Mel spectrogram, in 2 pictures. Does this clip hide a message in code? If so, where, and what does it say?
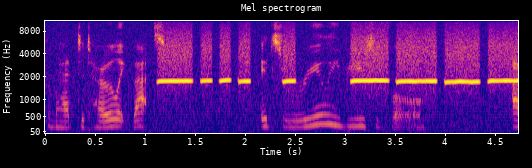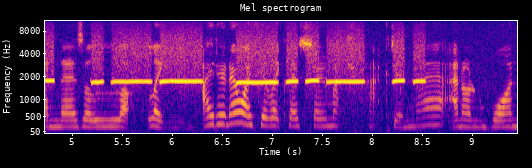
Yes: Morse code (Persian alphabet) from 1.1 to 8.6 s, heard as a whistle, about 12 wpm, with speech in English. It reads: به شوخی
